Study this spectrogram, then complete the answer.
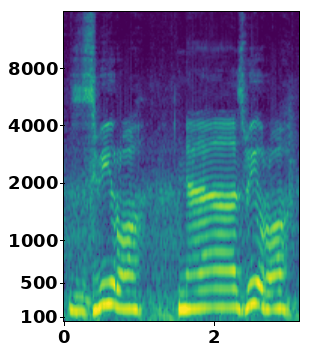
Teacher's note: زواد کو پر پڑھنا ہے کیونکہ زواد جو ہے حروف مستعلیہ میں شامل ہے۔ را کو پر پڑھنا ہے کیونکہ را کے اوپر زبر ہے۔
